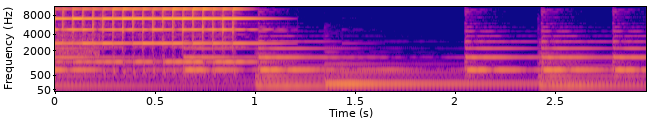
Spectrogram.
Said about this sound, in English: So the night before Thanksgiving, I'm sound asleep in the bed, and about 3 a.m, that phone starts ringing. And that phone alone. So the antique phone in the bathroom starts ringing.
